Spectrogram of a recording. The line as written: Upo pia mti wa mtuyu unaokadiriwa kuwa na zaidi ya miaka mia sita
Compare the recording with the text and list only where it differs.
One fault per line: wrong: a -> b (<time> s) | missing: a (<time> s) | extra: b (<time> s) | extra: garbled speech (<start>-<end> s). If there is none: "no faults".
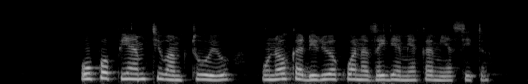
no faults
